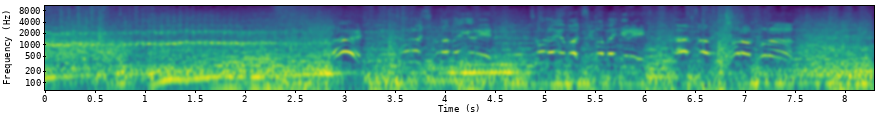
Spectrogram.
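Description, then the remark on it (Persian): Car tires screech in a series of sharp, wavering squeals over a loud, continuous engine roar as the car flees in a chase, the skids coming in quick bursts through the second half. “بگیرید جلوی ماشین رو بگیرید.”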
